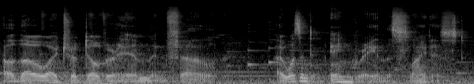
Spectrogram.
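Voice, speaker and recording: An actor playing a weary, philosophical warrior in a video game, speaking in a solemn, measured, grandiloquent way with a gravelly voice. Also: male voice, low-pitched, big pitch swings, over music, exaggerated voice. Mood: somber, reflective. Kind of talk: dramatic game voice acting, storytelling monologue.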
